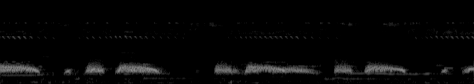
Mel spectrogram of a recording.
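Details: Spotted dove heard on a bird-luring recording: soft, mellow coos in short phrases, each note rounded and slightly rising then falling, about six phrases in under five seconds, over a steady high buzzing hum in the background.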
